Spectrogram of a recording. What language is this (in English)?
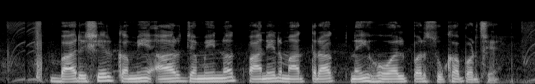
Magahi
